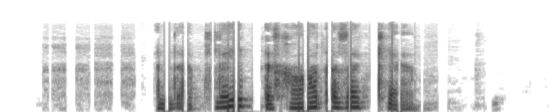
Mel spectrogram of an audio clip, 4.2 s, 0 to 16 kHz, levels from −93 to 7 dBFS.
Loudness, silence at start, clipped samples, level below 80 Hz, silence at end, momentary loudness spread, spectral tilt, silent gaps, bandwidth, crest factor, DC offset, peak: -20 LUFS; 1.2 s; under 0.1%; -46 dBFS; 1 s; 10 LU; -7 dB/octave; 2.79-2.84 s; 7.6 kHz; 22 dB; under 0.1%; 0 dBFS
